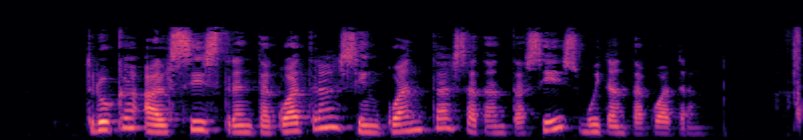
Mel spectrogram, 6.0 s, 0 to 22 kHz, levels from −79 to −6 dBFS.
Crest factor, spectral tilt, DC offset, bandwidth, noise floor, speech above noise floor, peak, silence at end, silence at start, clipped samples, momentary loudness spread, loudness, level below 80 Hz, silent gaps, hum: 22 dB; -2.5 dB/octave; under 0.1%; 11.5 kHz; -72 dBFS; 42 dB; -10 dBFS; 0 s; 0.65 s; under 0.1%; 10 LU; -29 LUFS; -82 dBFS; none; none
